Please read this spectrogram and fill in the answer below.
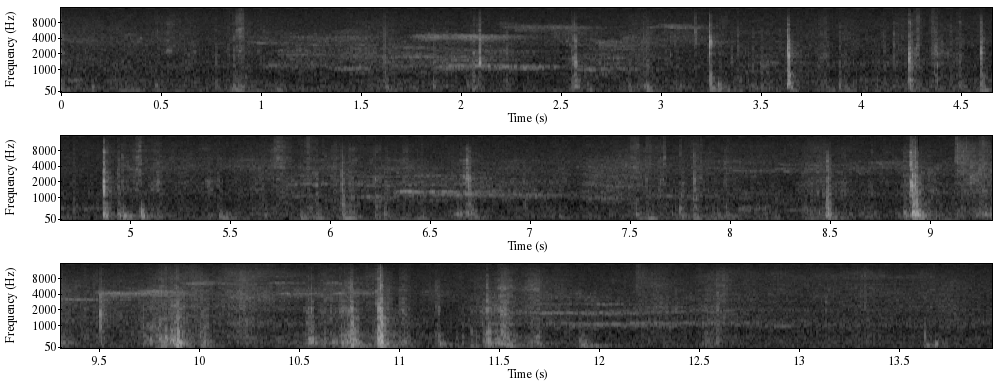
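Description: Felt-backed under-dash trim panel being worked loose and pulled out of the footwell by hand: scattered clicks and knocks of its plastic clips and edges, with rustling and a few short squeaks, busiest about two-thirds of the way through.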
